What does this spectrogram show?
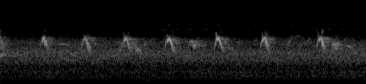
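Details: Jungle bush quail calling: a run of about eight short, sharp, chirping whistled notes, each quickly falling, repeated roughly every half second against a steady background hiss.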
